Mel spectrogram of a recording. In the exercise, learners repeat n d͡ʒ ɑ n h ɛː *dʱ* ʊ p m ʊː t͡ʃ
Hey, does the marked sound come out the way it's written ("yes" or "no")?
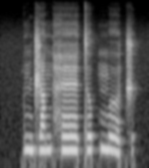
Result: no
